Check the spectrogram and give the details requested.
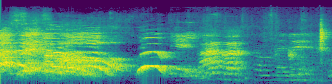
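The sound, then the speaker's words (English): An audience shouts "I'm about to set some goals" together in a loud, sustained burst at a speaker's prompt, then a single voice rises briefly before scattered voices trail off into a quieter murmur. “if you're serious about changing your life, do me a favor and shout, I'm about to set some goals.”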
